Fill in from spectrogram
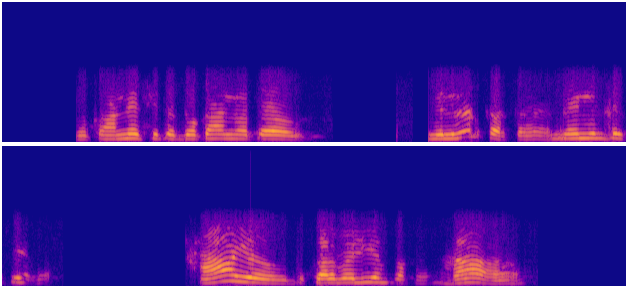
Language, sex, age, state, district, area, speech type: Maithili, female, 60+, Bihar, Madhepura, rural, conversation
